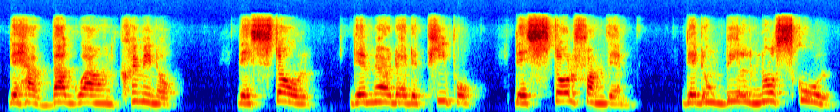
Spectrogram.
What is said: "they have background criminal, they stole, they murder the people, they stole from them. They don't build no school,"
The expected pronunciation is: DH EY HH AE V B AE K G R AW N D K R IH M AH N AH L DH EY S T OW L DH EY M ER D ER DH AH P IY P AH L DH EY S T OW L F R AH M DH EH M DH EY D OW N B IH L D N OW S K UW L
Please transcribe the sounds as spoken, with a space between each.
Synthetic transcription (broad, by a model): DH EY HH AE V B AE G W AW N K R IH M AH N AH L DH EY S T OW L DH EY M ER D ER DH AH P IY P AH L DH EY S T OW L F R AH M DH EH M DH EY D OW N B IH L D N OW S K UW L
